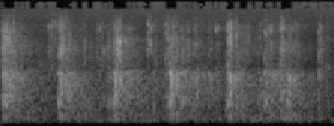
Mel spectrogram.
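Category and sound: crowd, audience clapping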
